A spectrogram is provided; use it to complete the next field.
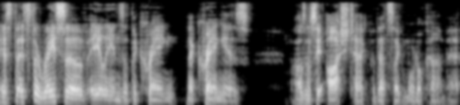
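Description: A man with a plain, everyday voice, fairly low pitch, lively intonation and a moderate pace. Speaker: podcast host. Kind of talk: solo podcast monologue. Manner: self-deprecating, joking.

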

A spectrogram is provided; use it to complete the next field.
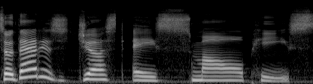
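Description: Music plays in the background as a woman with a North Carolina accent speaks with lively intonation. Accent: Southern US (North Carolina). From US South, North Carolina (Mooresville). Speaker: county commissioner and political candidate. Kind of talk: radio interview, casual banter. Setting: radio studio.

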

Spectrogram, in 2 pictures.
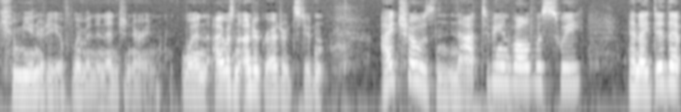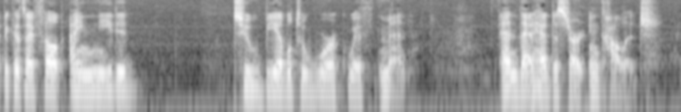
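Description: A woman with a plain, everyday voice speaks fairly quickly at a fairly low pitch, her pitch varying in an ordinary way. It is a very clean recording with a silent background. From Michigan, Metro Detroit. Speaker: engineering professor. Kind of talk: panel interview.

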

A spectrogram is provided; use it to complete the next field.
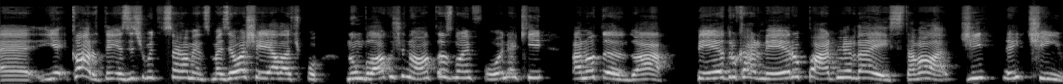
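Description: Raising and projecting her voice, a woman speaks at a high pitch and a moderate pace in a bright, sharp tone with ordinary pitch variation. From southern Brazil (Rio Grande do Sul). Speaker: podcast host. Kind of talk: casual chat.

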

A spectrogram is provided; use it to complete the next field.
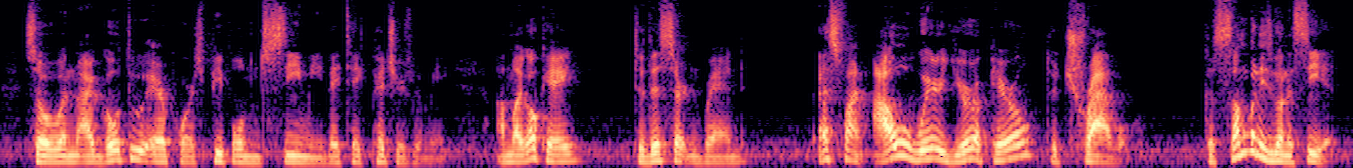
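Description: A man's plain, everyday voice, fairly high in pitch, fairly quick, with lively intonation and big swings in loudness. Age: 30s. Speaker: sneaker collector and entrepreneur. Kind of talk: casual interview.

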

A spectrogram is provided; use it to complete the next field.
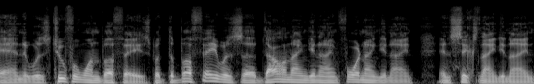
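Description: Very deep and low in pitch, a man talks at a very fast pace with lively intonation. The recording is very clean, with a silent background. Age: 80s. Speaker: entertainment personality. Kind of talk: casual chat. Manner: animated.

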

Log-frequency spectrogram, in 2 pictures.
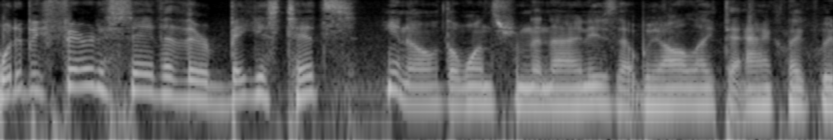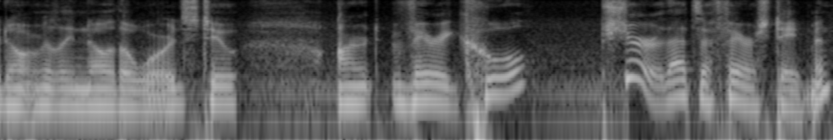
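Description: A man with a Canadian accent speaks very fast at medium pitch with lively intonation. His loudness stays very even over noticeable background noise. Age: 30s. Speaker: radio host. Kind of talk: radio music show presenting. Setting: radio studio.

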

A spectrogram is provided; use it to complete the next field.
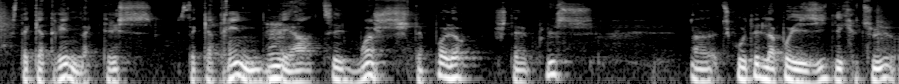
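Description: A man with a medium pitch speaks at a fairly slow pace, his dark, mellow tone somewhat breathy and his pitch varying in an ordinary way. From Quebec, Huron village of Wendake. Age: 60s. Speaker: theatre company co-founder. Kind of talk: casual chat. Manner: halting.

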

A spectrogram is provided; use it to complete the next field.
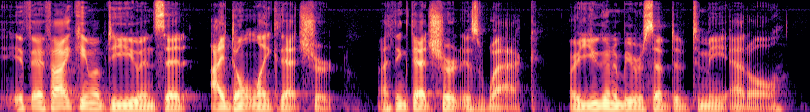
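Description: At a very fast pace, a man with an American accent speaks at a medium pitch with ordinary pitch variation. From Maryland, Baltimore County. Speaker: community developer. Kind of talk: casual chat.

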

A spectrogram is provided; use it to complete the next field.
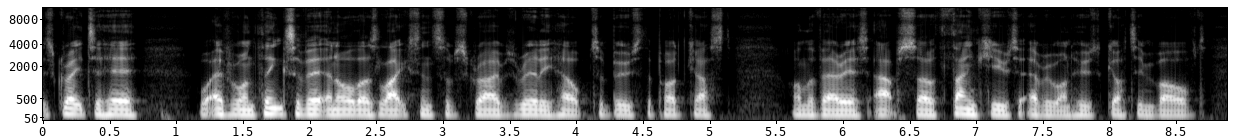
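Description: A man speaks very fast in a fairly low, flat monotone, on a very clean recording with a silent background. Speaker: podcast host. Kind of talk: casual interview.

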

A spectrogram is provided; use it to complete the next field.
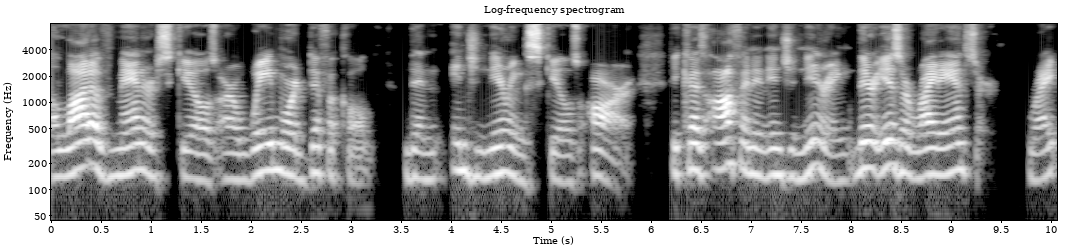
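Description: At a fairly slow pace, a man with a normal speaking voice talks with fairly even intonation and a fairly high pitch. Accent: American. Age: 60s. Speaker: retired space agency leader. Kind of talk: casual interview.

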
